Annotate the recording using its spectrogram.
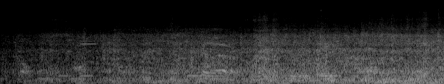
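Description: Midget slot cars running around a model dirt oval. Their small electric motors whir and their pickups and tyres rattle in the track slots, the sound growing louder as the cars come toward the front straight.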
